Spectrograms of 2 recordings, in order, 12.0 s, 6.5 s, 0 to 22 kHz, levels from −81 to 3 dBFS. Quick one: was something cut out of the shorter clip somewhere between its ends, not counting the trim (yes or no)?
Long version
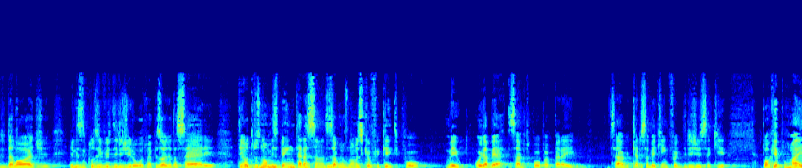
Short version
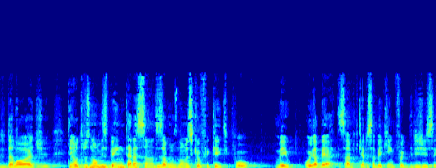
yes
